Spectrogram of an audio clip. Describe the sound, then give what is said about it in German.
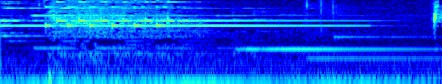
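A mobile phone ringtone chimes in a quick run of bright, evenly spaced electronic notes, fairly faint over a low background hum, followed by a few softer sustained tones; the phone had not been switched to silent. “Das ist natürlich, Entschuldigung, jetzt ein Handy gewesen, wie ich vergessen es auf stumm zu schalten.”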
